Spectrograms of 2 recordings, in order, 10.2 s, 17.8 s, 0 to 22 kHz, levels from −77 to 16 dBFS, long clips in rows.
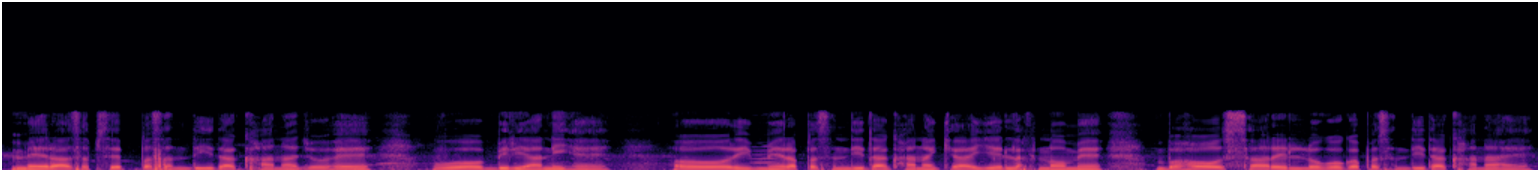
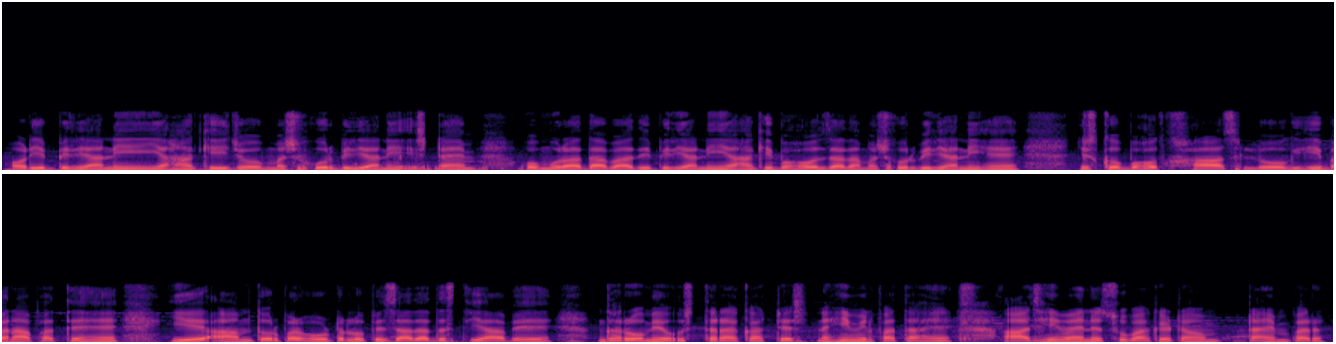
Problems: none marked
